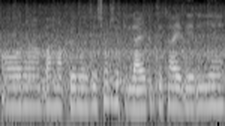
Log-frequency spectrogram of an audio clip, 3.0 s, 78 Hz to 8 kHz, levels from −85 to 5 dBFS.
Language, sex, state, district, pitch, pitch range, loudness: Hindi, female, Chandigarh, Chandigarh, 160 Hz, 160-165 Hz, -19 LUFS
